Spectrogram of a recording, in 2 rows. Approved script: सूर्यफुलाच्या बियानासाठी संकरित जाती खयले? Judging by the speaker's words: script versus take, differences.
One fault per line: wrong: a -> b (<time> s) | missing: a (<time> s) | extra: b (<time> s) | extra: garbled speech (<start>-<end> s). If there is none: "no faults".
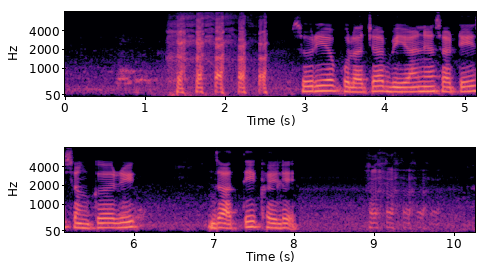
no faults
